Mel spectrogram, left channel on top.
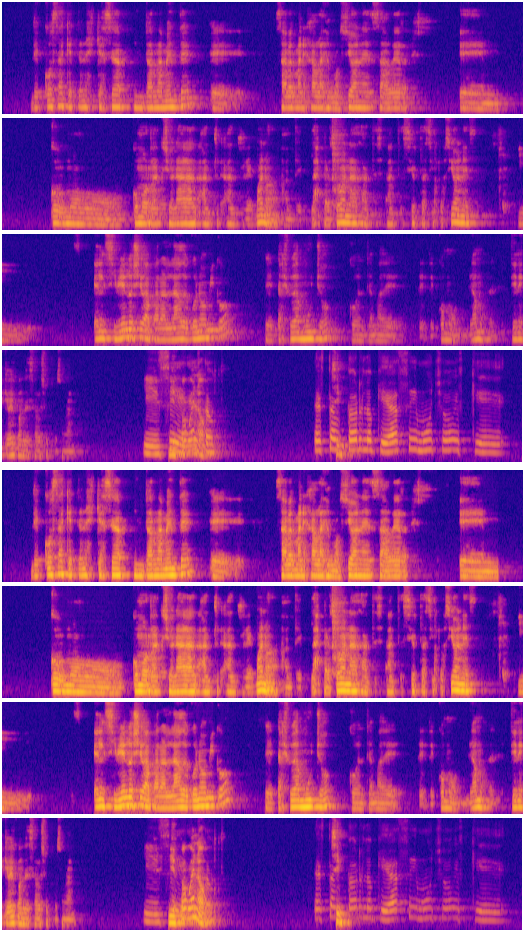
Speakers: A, on the right; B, on the left.
A: de cosas que tenés que hacer internamente, eh, saber manejar las emociones, saber eh, cómo, cómo reaccionar an- ante, ante, bueno, ante las personas, ante, ante ciertas situaciones. Y él, si bien lo lleva para el lado económico, eh, te ayuda mucho con el tema de, de- de cómo, digamos, eh, tiene que ver con el desarrollo personal.
B: Y sí,
A: Y después,
B: este,
A: bueno,
B: au- este
A: sí,
B: autor lo que hace mucho es que,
